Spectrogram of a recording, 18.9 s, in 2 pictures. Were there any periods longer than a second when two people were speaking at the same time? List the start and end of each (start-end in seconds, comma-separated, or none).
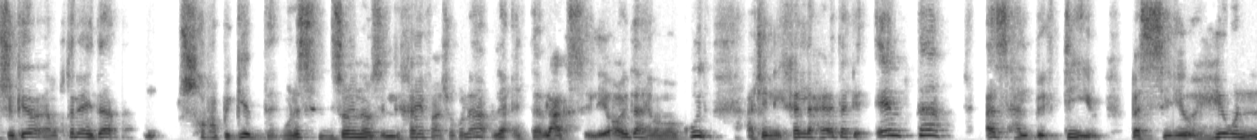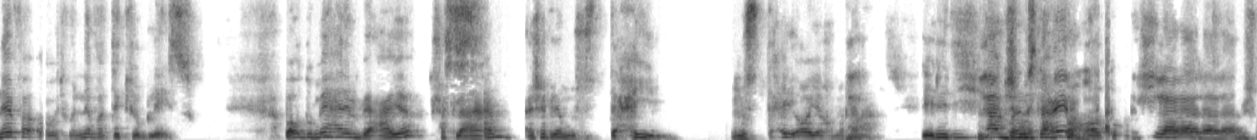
16.8-18.0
